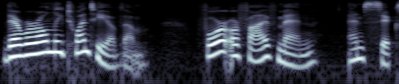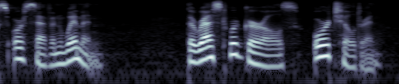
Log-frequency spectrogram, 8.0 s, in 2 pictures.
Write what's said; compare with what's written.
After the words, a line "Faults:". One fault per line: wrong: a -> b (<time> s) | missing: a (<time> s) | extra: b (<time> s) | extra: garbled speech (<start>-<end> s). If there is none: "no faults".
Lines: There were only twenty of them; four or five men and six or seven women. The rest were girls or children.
There were only twenty of them; four or five men and six or seven women. The rest were girls or children.
Faults:
no faults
